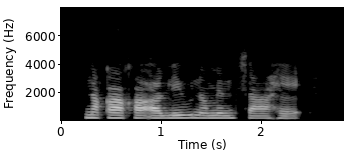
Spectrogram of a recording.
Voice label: tagalog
